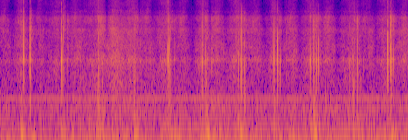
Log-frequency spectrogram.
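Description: Fingertips and short nails quickly scratch the printed fabric of patterned spandex/polyester yoga pants worn on the thigh. About eleven short, bright, raspy scratches stand out over a soft, constant fabric hiss and a faint steady low hum.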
